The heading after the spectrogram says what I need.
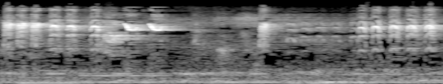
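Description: A yuhina sings a rapid series of high, thin chirps, pausing briefly midway before the quick twittering resumes; a faint low hum sits underneath.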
